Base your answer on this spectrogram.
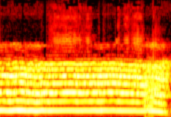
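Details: Adult sustained vowel; Voice instability with voice breaks.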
